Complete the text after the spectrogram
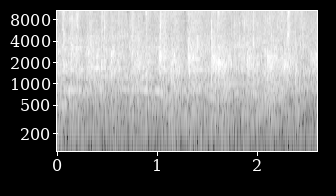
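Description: An audience claps for the sisterhood, steadily for a few seconds, a dense, even wash of applause from many hands that holds at a constant level throughout, with faint crowd noise mixed in.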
